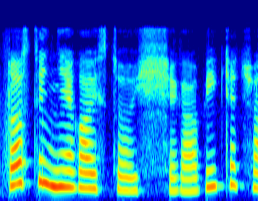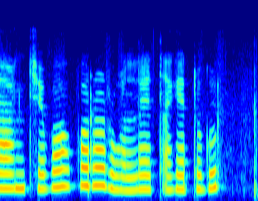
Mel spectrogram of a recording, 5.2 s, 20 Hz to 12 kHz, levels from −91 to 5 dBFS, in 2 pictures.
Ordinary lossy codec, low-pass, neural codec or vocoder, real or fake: none; 7.2 kHz; none; real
